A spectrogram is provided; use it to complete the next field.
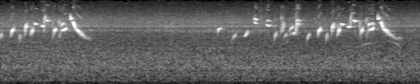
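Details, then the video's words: European goldfinch singing: two bursts of rapid, liquid twittering and tinkling high notes with short buzzy slurs, the second phrase longer, separated by a pause of about a second and a half over a faint steady hiss. "Goldfinches(carduelis) Amazing Singing"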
